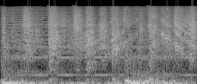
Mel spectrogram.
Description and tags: Thank you, enjoy
drums, beats, drum-loop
